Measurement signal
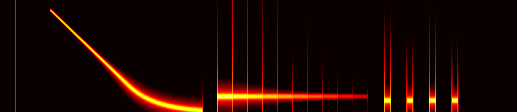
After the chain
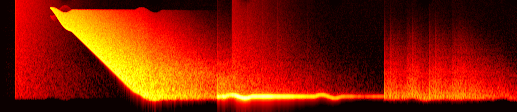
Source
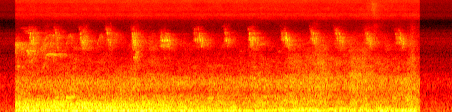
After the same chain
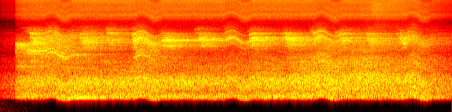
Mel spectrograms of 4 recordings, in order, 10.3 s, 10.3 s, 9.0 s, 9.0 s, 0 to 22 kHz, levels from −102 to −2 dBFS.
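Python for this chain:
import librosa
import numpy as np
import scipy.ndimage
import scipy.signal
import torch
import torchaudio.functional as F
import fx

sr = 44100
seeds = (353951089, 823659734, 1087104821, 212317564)

y = fx.dynamic_eq(x, sr, hz=850.0, q=1.2, threshold_db=-43.0, ratio=4.0, max_db=-6)
y = fx.brickwall_highpass(y, sr, low_hz=520.0)
y = fx.rev_plate(y, sr, seeds[0], rt60_s=3.5, hf_ratio=0.8, predelay_ms=0, drr_db=-9.0)
y = fx.record_warp(y, sr, rpm=33.33, depth_cents=160.0)
y = F.gain(torch.from_numpy(y), 4.0).numpy()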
